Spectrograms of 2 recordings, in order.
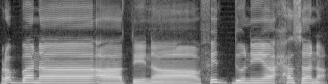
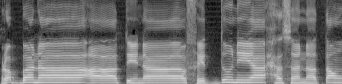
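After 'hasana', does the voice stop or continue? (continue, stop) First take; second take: stop; continue. First: The phrase stops after 'hasana' with a pause. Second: The phrase runs on without a pause after 'hasana'. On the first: "আমরা যদি আরো ছোট ছোট করে পড়ি" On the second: "এক নিঃশ্বাসে পড়লে"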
